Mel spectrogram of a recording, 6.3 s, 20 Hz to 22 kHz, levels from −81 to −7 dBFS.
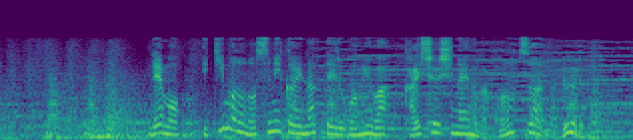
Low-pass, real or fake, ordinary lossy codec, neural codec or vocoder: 7.2 kHz; real; none; none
